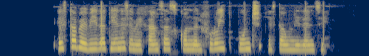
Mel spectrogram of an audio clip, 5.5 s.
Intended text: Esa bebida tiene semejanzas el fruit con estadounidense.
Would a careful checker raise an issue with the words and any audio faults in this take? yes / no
yes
